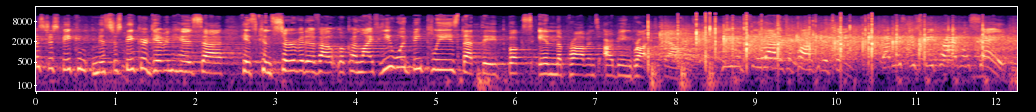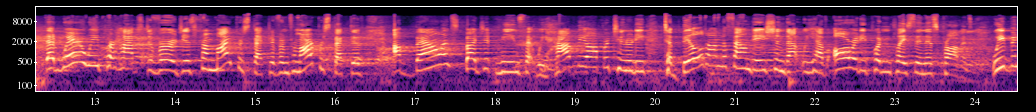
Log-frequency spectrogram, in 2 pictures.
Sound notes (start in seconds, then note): 12.8 applause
